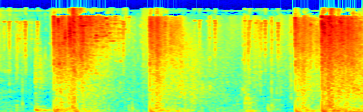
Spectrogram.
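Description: Gunfire in the Fortnite video game: several loud, crackling bursts of shots separated by quieter stretches, each burst starting abruptly and fading over a second or so.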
